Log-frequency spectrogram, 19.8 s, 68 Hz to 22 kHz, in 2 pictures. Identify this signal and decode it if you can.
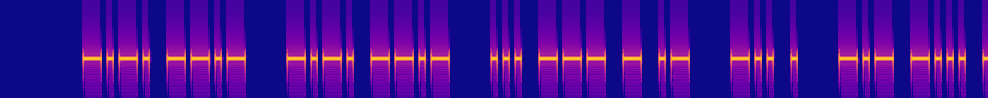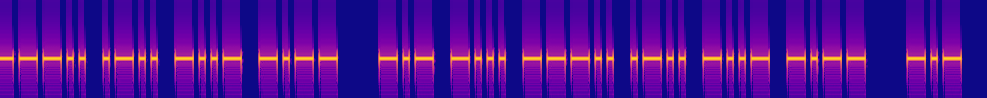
Morse code, heard as a keyed tone, about 20 wpm, 700 Hz. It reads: CQ CQ SOTA DE KB8LXY KB8LXY K
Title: Speed-Racing Common QSO Phrases Encore - 17wpm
